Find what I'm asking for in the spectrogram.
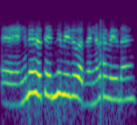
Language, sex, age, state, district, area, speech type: Malayalam, female, 45-60, Kerala, Kottayam, rural, conversation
